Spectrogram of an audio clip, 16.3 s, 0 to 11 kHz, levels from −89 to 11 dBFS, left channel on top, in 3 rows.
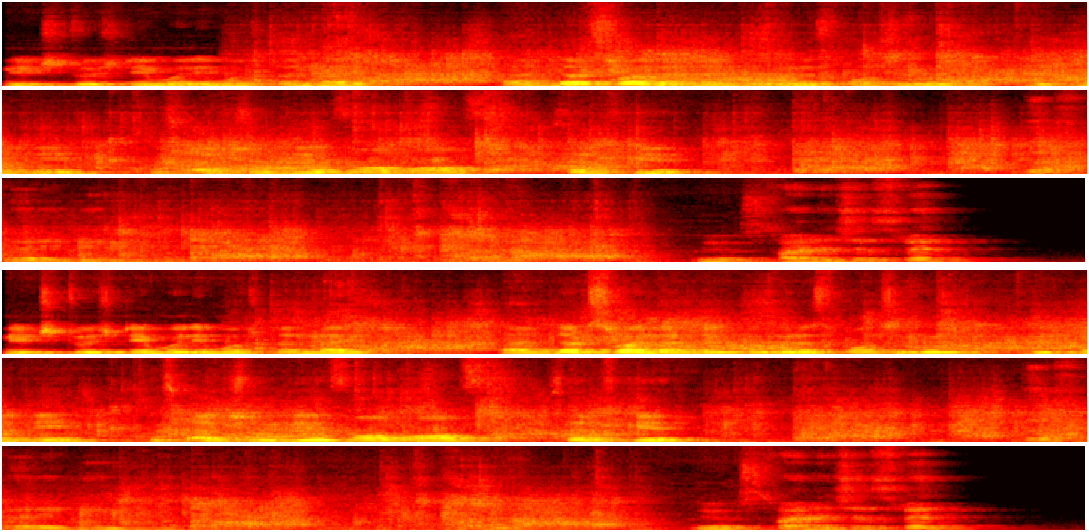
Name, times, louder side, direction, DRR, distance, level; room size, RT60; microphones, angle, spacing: voice 1, 0.0-1.8 2.5-4.8 5.1-5.8 6.1-7.9 8.2-8.9 14.3-14.5, right 3 dB, 70° right, 2 dB, 0.5 m, -22 dB
sound 1, 1.1-14.1, left 1 dB, 30° left, 1.1 m, -31 dB
voice 2, 10.5-11.8 13.1-13.5 14.7-15.5, equal, 45° right, -5 dB, 1.0 m, -31 dB
2.5 x 2.3 x 2.7 m, 0.68 s
head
